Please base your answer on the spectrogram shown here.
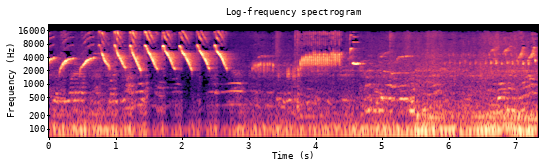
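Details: Canary singing rapid falling whistled sweeps in a quick series for about three seconds, then short buzzy phrases and softer notes. The recording is meant to get young canaries singing, and a low hum runs throughout.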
